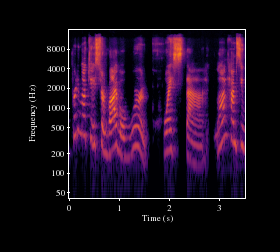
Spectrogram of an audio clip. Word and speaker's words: cuesta: The two vowels are going to be both pronounced. They're going to kind of slide together, but it's going to wind up sounding kind of like a W in English.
